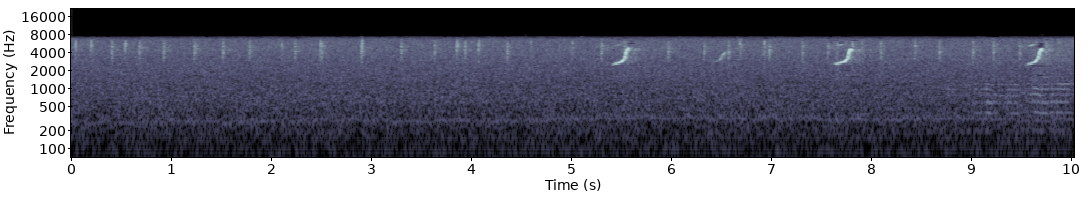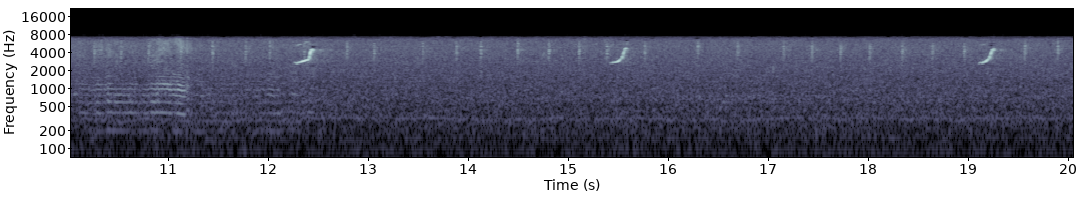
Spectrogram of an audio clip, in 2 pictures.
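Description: Outdoor bird calls: about seven short, sharp upward-sliding calls a few seconds apart, with a lower, longer call about halfway through. Faint regular ticking and a low steady hum lie underneath.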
